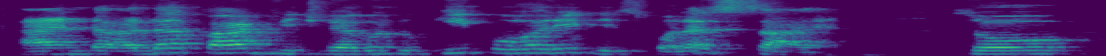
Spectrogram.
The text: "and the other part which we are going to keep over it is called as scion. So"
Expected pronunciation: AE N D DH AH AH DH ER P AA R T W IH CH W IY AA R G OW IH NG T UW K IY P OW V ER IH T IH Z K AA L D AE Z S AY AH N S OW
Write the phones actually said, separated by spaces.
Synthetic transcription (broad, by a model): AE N D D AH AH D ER P AA R T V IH CH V IY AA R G OW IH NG T UW K IY P OW V ER IH T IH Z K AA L AE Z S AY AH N S OW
